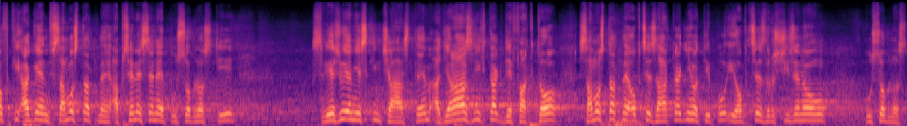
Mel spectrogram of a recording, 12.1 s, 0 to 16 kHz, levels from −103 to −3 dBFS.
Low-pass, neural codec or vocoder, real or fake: 14.4 kHz; autoencoder, 48 kHz, 128 numbers a frame, DAC-VAE, trained on Japanese speech; fake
